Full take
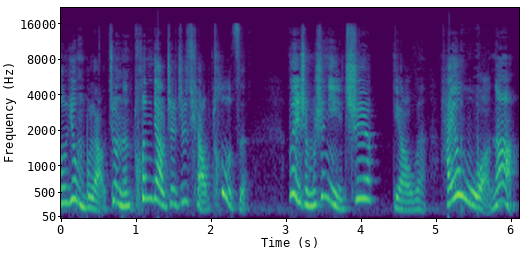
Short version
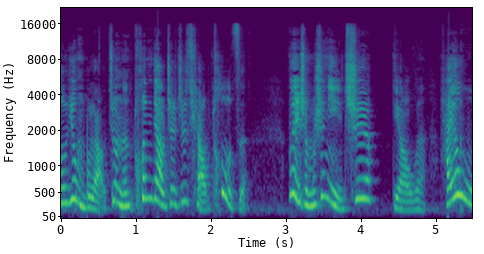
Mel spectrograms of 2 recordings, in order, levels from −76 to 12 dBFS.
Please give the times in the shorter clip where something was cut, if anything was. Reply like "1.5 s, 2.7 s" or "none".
none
